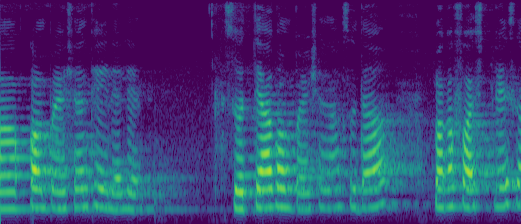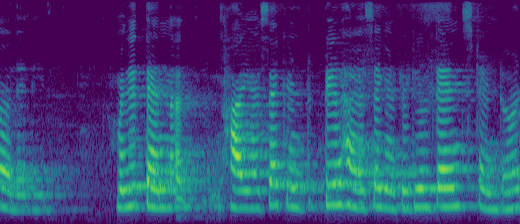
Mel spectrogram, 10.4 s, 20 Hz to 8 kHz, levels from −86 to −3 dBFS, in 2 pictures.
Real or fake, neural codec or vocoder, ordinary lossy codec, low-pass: real; none; none; none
